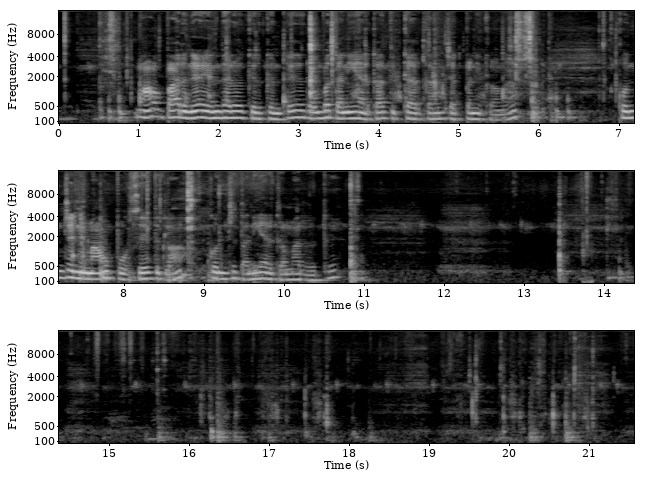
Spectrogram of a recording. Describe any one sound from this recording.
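Wet batter squelches as a hand mixes it in a metal bowl.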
